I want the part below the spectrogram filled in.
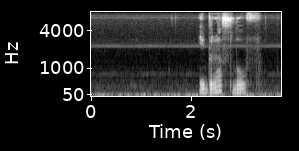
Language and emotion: Russian, sad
